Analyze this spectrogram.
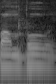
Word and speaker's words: Bumbu: we we sitting here with some how you pronounce it bumo it's bumo you know what I mean shout out to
